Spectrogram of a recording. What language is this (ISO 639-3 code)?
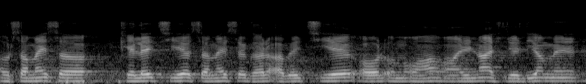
mai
